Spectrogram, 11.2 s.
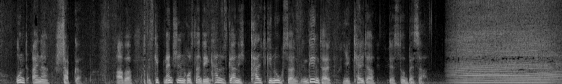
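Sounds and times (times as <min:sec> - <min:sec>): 
speech: 0:00.3 - 0:01.7, 0:02.3 - 0:09.1
chainsaw cutting through ice: 0:08.9 - 0:11.2.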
